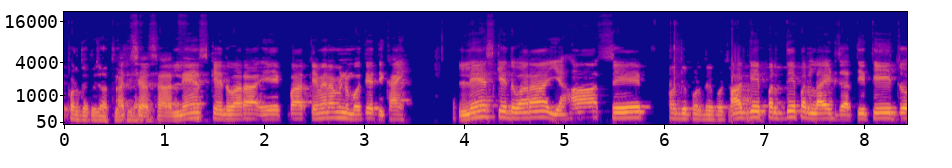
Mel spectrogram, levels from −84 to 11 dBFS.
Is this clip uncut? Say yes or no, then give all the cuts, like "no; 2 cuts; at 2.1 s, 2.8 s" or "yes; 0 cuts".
yes; 0 cuts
